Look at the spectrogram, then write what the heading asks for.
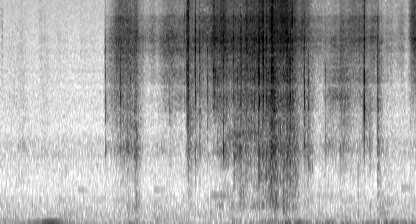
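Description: A sheet of paper is handled with crinkly, rustling bursts that start after a second of near quiet. The paper noise rises into a busier patch of crackling and then thins out, staying fairly soft throughout with no talk.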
